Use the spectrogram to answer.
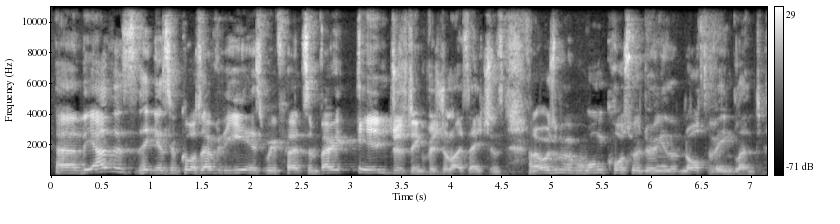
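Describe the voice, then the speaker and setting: Male Pilates co-host, high voice, earnest and explanatory, roomy echo. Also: quick pace, few pauses. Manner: earnest, explanatory, laughs easily. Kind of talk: casual chat.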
